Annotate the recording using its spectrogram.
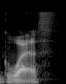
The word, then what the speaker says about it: Gwes: So, it's actually Guess in like the manga and stuff? – The katakana... – No, it is pronounced Gwes. – Yeah, it is written as Gwes. – Half a letter away from Guess.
